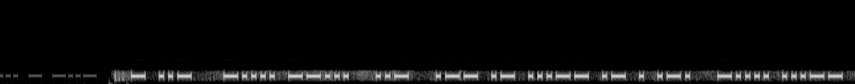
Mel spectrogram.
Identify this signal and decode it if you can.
Morse code, heard as a keyed tone, about 26 wpm, 390 Hz. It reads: TU 67 U WA3AER 63
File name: contests / CW-SS-k5tr- -2200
